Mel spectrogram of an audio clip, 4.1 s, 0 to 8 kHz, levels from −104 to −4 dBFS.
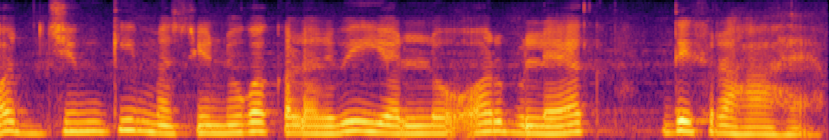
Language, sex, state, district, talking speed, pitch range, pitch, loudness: Hindi, male, Odisha, Malkangiri, 190 wpm, 165-200 Hz, 175 Hz, -17 LUFS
